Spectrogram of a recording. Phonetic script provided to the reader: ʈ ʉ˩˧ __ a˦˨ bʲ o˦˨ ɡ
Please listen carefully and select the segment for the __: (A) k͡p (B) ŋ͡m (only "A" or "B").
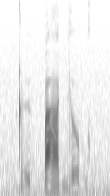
A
